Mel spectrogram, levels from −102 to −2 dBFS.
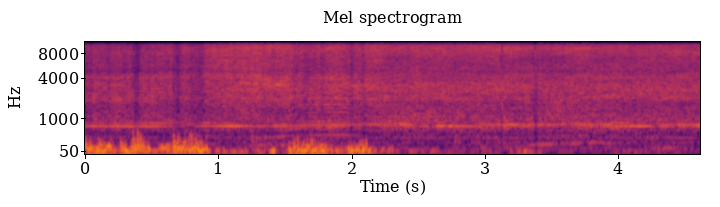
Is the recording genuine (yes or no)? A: yes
